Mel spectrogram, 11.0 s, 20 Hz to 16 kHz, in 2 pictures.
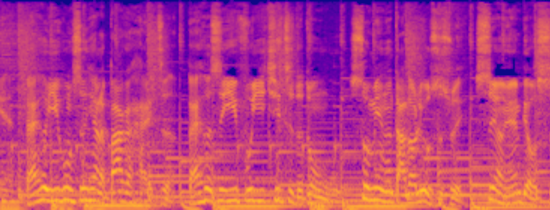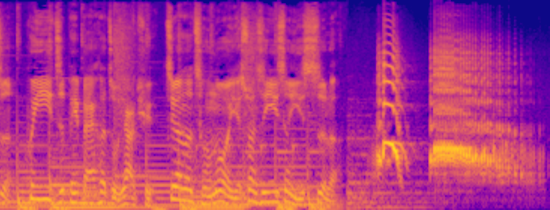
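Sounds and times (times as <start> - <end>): crane calling: 9.2 - 11.0.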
